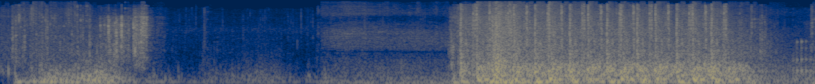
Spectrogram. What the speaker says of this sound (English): Plopsky responds with the frag of his own and takes down Alu as well.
